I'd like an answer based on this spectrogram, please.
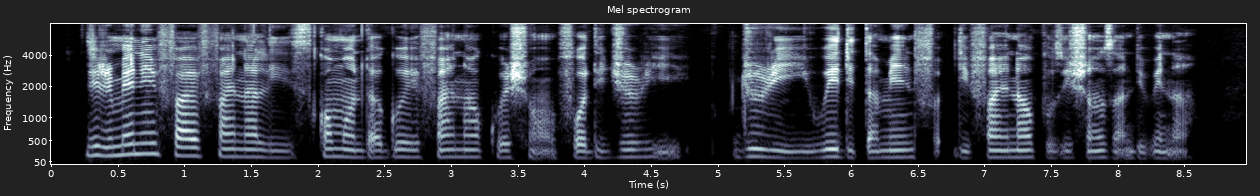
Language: Nigerian Pidgin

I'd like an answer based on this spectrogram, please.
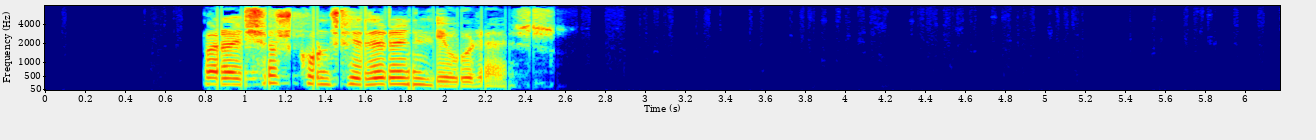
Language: Catalan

